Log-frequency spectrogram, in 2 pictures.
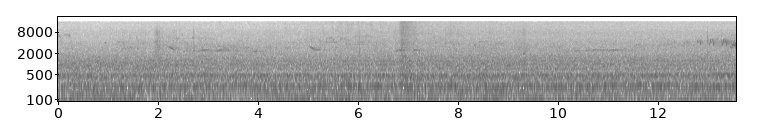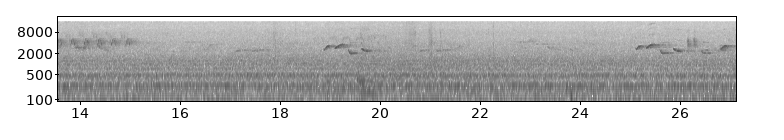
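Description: Honey bees from a newly installed package swarming around an open hive, a steady low hum of wingbeats as they settle in and move toward the queen's scent. A few short high chirps break in about two-thirds of the way through and again near the end.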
